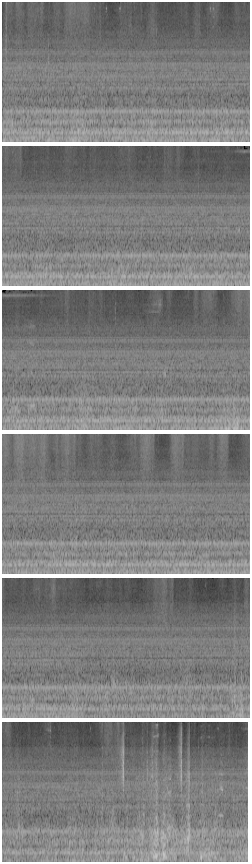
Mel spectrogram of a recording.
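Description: Vitória a Minas passenger train running along the track, a steady rumble with a constant hum, heard played backwards. A few louder clattering knocks near the end.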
